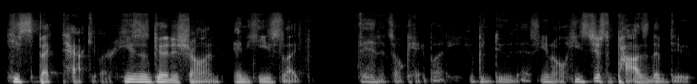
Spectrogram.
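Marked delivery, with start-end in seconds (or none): 3.6-5.4 soft, hushed encouragement; a gentle pep talk to a scared kid; encouraging coach. Retold or imitated. Coach quietly encourages the crying boy, soft and kind.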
